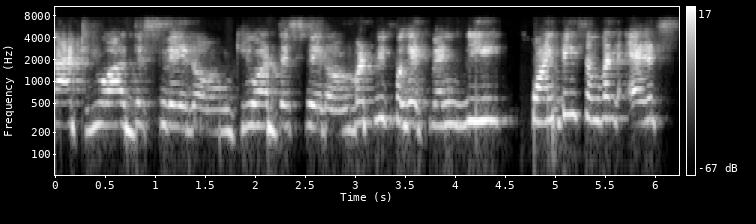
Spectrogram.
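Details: Adult female speaker; typical speech.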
